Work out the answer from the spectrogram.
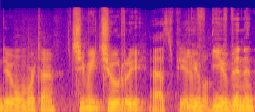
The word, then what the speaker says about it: chimichurri: that, and I know I'm not pronouncing the R's right. You got it. You got it. Chimichurri. Can you do it one more time? Chimichurri.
